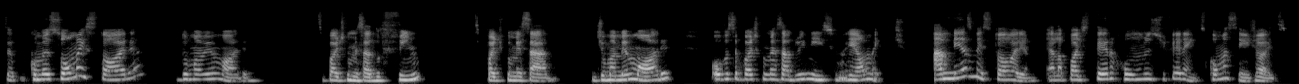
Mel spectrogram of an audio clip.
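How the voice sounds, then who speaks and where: A Brazilian woman teaching storytelling in a lively, conversational online lesson, now and then acting out example lines. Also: medium pitch, a little fast. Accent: Brazilian Portuguese.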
